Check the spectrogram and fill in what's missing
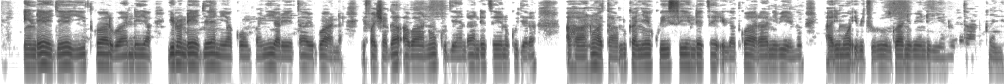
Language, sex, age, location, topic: Kinyarwanda, male, 18-24, Musanze, government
